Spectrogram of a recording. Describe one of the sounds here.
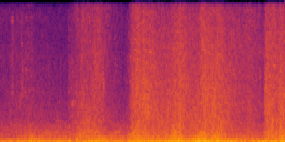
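Heavy blows and bursts of noise crash during a fight.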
